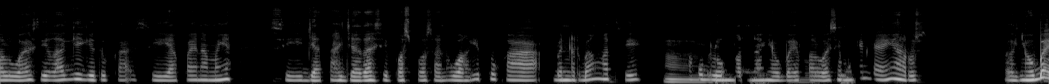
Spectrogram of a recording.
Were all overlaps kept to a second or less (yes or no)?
no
